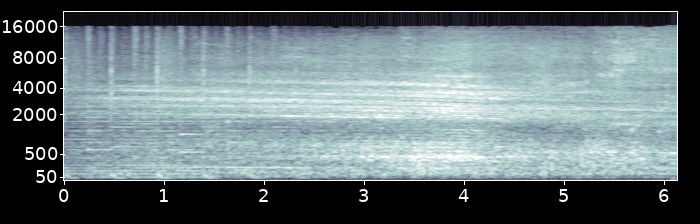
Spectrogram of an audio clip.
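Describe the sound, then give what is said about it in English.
Steady rumble of a Valley Metro light rail train in motion, heard from on board, with a broad hum and rattle that swells slightly midway before settling back. “Now come with me on board the Valley Metro Light Rail System on a ride with CEO Jessica Mefford-Miller.”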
